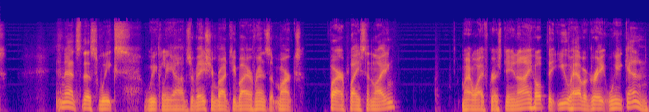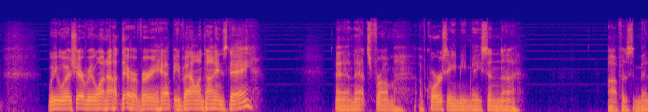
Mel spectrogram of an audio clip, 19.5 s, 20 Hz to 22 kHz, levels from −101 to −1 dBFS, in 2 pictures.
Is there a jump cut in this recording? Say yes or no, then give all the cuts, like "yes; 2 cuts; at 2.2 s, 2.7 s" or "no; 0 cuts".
no; 0 cuts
